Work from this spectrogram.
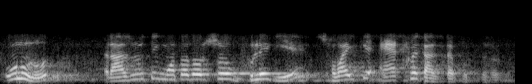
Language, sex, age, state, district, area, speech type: Bengali, male, 45-60, West Bengal, Paschim Medinipur, rural, conversation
